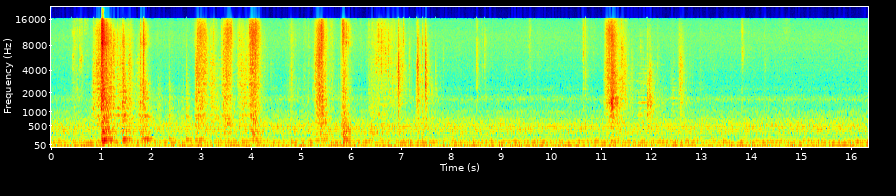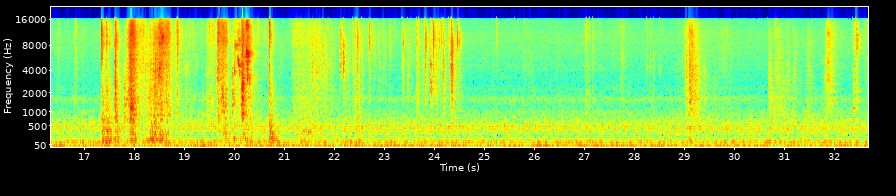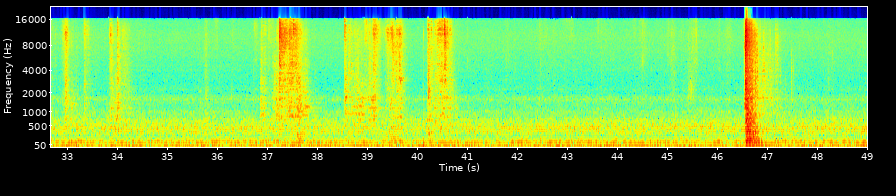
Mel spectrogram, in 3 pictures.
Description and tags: recording myself shoveling coal into a flame in a smithy.
stone, coal, smithy, industrial, room-noise, room-tone, inside, shovel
